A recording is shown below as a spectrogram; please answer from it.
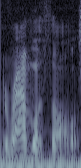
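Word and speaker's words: Ramlethal: Her name is Ramlthal or Ram Lethal is how it's spelled. But but the announcer in the game says Ramlthal, so I'll say Ramlaththal.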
